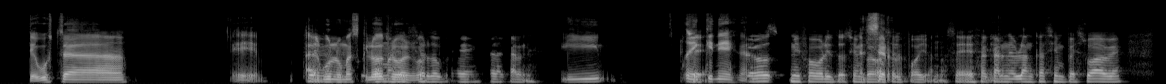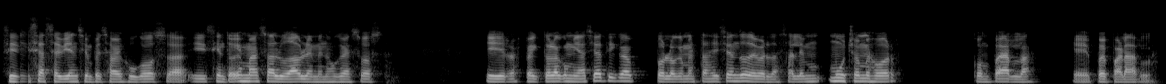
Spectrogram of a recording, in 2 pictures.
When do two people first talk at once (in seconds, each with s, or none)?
3.1 s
